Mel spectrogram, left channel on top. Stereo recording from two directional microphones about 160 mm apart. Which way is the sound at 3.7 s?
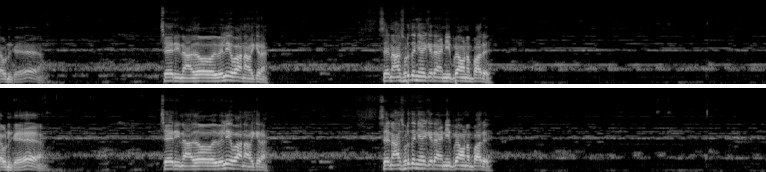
15° left (ahead or behind).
